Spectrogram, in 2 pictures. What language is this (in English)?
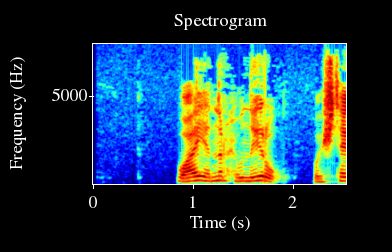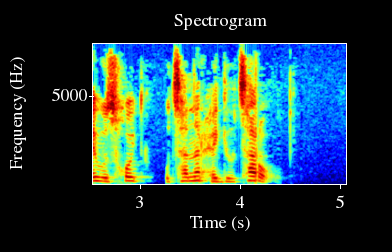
Abkhazian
